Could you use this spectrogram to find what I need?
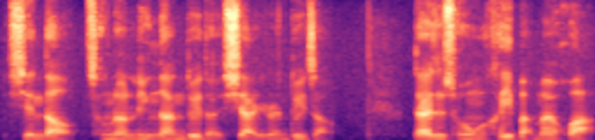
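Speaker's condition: No condition

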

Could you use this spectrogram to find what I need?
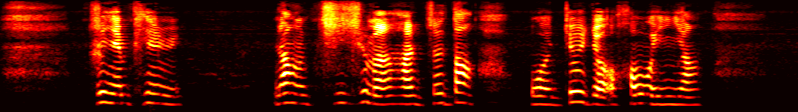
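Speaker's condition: Cerebellar atrophy, hereditary; then weak hands

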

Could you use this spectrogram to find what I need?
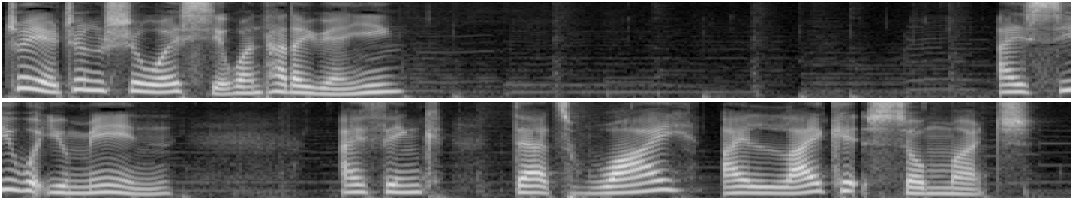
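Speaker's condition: No condition

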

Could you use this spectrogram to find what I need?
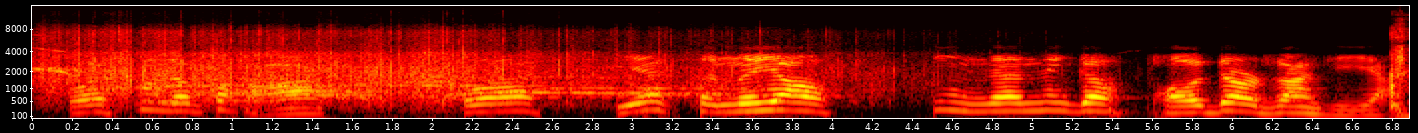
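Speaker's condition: Cerebellar atrophy; onset at age fifteen, possibly from brain trauma, now age 44, physically disabled; cannot care for self, relies on 76-year-old mother for eating, toileting, haircuts, worse than before; speech sounds different from ordinary people, self-described speech impairment, host hears it

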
